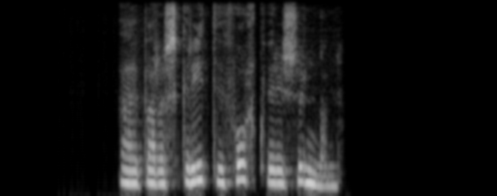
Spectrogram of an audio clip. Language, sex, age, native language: Icelandic, female, 60-69, Icelandic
